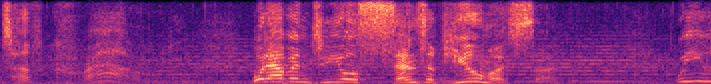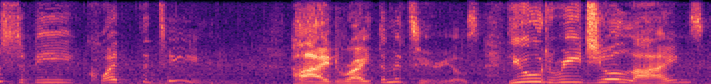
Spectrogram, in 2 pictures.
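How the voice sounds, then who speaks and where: A gleefully cruel clown villain from a superhero radio drama, pitched very high. He taunts theatrically, stretching his words slowly and swooping up and down. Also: exaggerated voice. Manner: theatrical, mocking, drawn-out delivery with swooping exclamations.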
